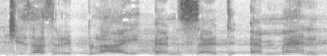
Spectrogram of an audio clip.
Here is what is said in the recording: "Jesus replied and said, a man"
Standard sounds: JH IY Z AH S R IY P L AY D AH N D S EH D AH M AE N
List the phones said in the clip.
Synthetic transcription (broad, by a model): JH IY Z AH S R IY P L AY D AH N D S EH D AH M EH N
